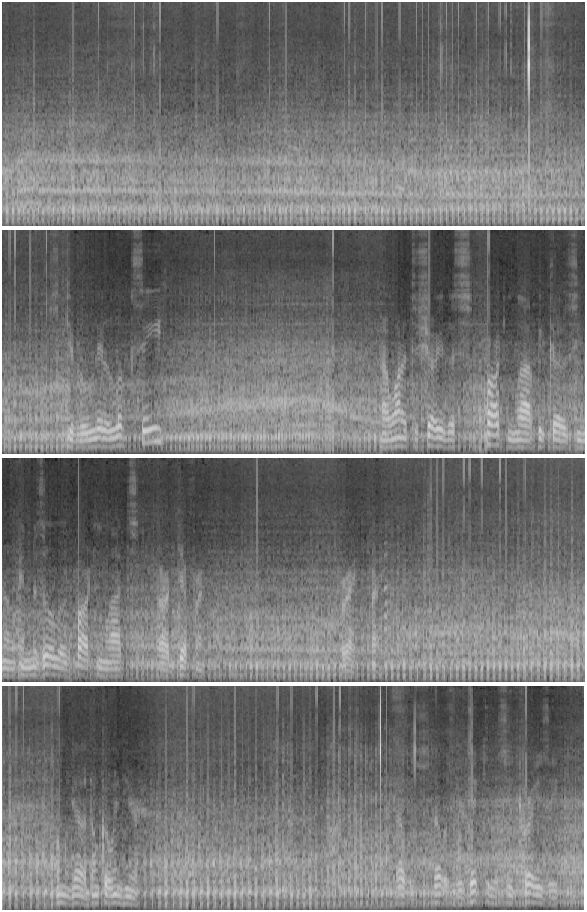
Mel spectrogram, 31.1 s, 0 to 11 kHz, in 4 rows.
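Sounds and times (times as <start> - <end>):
motorcycle engine running: 0.0 - 31.0.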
